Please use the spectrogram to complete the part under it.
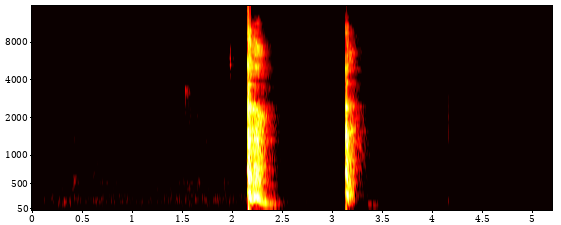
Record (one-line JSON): {"cough_length": "5.2 s", "cough_amplitude": 32768, "cough_signal_mean_std_ratio": 0.15, "survey_phase": "beta (2021-08-13 to 2022-03-07)", "age": "18-44", "gender": "Male", "wearing_mask": "No", "symptom_none": true, "smoker_status": "Ex-smoker", "respiratory_condition_asthma": false, "respiratory_condition_other": false, "recruitment_source": "Test and Trace", "submission_delay": "2 days", "covid_test_result": "Positive", "covid_test_method": "RT-qPCR", "covid_ct_value": 22.6, "covid_ct_gene": "ORF1ab gene", "covid_ct_mean": 22.7, "covid_viral_load": "36000 copies/ml", "covid_viral_load_category": "Low viral load (10K-1M copies/ml)"}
